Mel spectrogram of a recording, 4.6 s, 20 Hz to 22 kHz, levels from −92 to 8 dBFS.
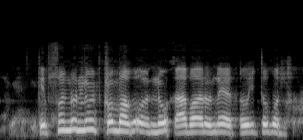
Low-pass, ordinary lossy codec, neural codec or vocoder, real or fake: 7.2 kHz; none; codec, 16 kHz, 1 kbps, FunCodec, trained on LibriTTS, 50 frames a second; fake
